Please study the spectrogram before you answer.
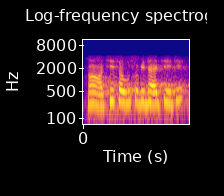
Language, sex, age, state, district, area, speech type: Odia, female, 30-45, Odisha, Sambalpur, rural, conversation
